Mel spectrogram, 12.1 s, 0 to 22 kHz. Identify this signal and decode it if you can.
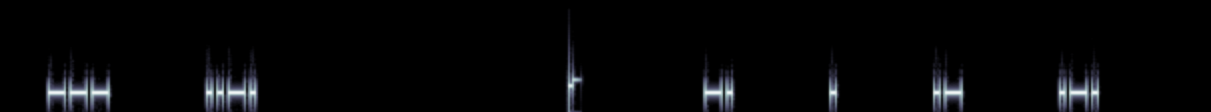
Morse code, heard as a keyed tone, about 22 wpm, spaced as for 8 wpm, 700 Hz. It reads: OF NEAR
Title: 6x Character Spacing - Top 200 Words - 22wpm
